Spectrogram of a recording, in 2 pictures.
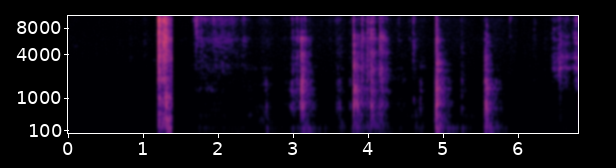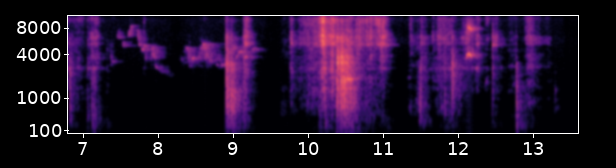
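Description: Metal hand tools and a wooden block handled on a workbench: a string of irregular clicks, clinks and knocks, with a longer scraping, rustling stretch about ten seconds in.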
